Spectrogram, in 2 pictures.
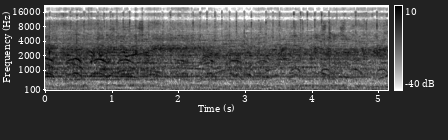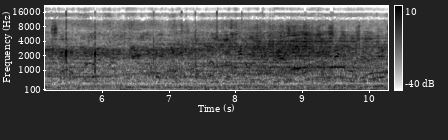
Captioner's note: cheering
